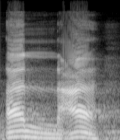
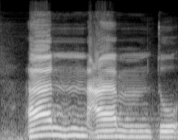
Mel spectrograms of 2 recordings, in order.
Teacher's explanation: ketika ada nun mati kita lihat bertemu dengan huruf ain, maka dibaca dengan jelas suara nunnya, dan kita baca dengan bacaan namanya izhar halqi.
